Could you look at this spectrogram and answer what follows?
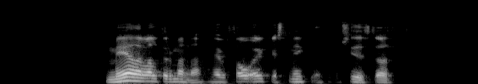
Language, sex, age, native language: Icelandic, male, 30-39, Icelandic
